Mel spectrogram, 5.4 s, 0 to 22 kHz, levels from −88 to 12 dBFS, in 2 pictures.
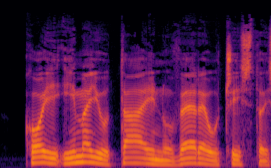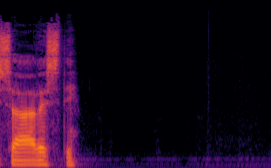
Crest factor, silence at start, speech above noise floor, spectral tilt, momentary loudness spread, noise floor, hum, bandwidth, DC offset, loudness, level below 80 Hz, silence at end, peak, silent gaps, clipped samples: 18 dB; 0.25 s; 54 dB; -4 dB/octave; 4 LU; -71 dBFS; none; 14.5 kHz; under 0.1%; -17 LUFS; -50 dBFS; 1.95 s; -2 dBFS; none; under 0.1%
